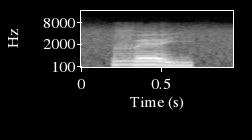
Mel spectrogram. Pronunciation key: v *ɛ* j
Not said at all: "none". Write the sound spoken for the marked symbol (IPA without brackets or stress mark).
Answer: ɛ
